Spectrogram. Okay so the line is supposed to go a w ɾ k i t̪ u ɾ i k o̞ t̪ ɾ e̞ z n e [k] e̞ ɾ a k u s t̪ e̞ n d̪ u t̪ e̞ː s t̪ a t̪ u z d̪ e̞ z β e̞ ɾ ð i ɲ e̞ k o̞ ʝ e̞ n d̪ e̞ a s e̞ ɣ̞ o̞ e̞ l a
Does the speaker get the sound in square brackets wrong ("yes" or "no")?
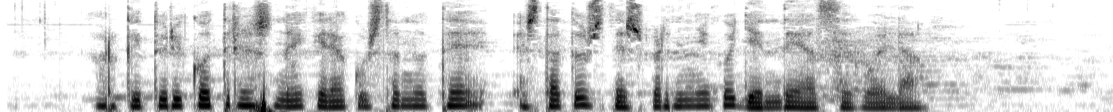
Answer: no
